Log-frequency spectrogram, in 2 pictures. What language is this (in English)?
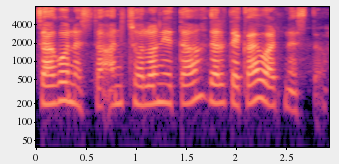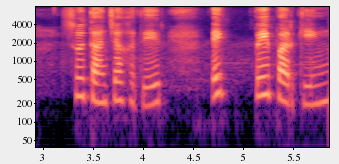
Konkani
